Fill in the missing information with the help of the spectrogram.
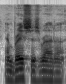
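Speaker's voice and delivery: plain reading voice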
